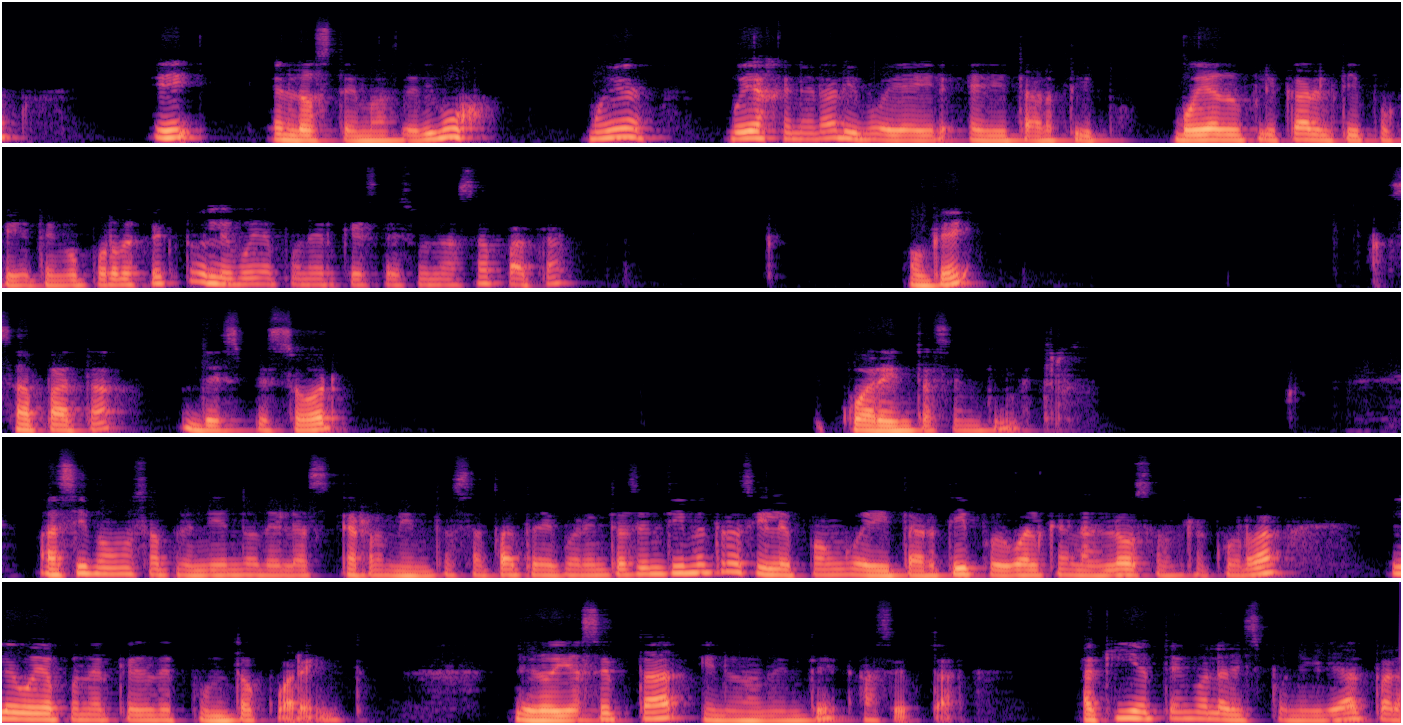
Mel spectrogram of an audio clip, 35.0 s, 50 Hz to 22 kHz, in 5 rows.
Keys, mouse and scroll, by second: 1.0 ctrl+middle click, 3.8 middle click, 8.7-10.1 typing, 11.8-14.3 typing, 18.2 KP_4, 19.2 c, 20.6 m.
